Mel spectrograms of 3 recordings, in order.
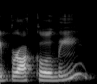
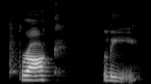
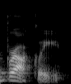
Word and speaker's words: broccoli: They say broccoli, but it's actually just broccoli. The O here, it's quiet. It's a silent O. So broccoli.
